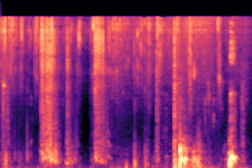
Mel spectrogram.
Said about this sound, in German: Nochmal einen Schluck nehmen.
